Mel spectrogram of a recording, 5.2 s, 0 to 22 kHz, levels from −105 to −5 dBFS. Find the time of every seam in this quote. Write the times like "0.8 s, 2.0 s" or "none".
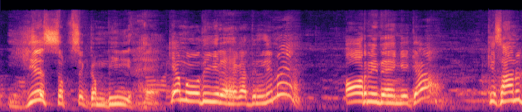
1.5 s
